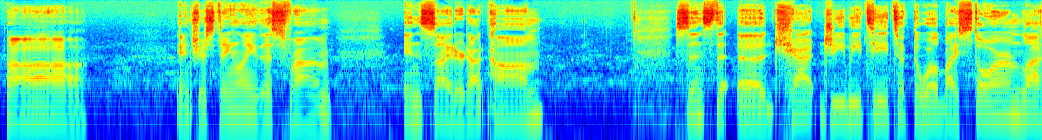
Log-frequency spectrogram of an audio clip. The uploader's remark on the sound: podcasts live from Cafe Anyway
